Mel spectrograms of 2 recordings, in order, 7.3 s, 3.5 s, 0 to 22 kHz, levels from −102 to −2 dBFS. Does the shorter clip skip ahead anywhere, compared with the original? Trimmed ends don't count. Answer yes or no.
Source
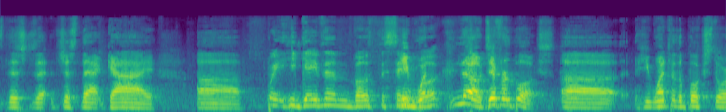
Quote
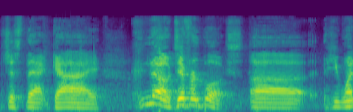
yes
